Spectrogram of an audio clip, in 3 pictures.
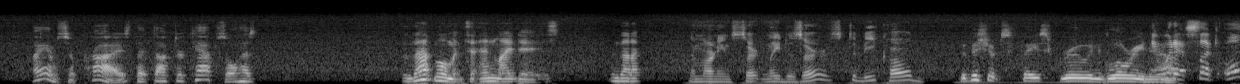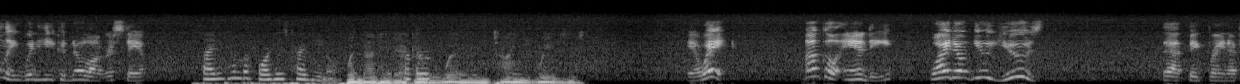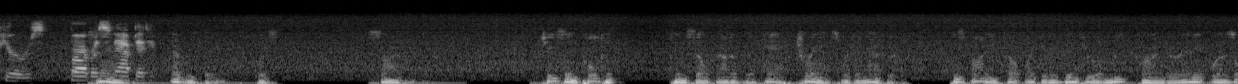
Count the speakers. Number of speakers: seven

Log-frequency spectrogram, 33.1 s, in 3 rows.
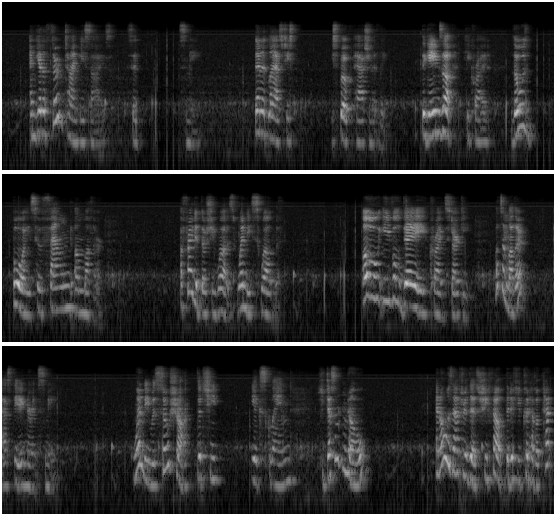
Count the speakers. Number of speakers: one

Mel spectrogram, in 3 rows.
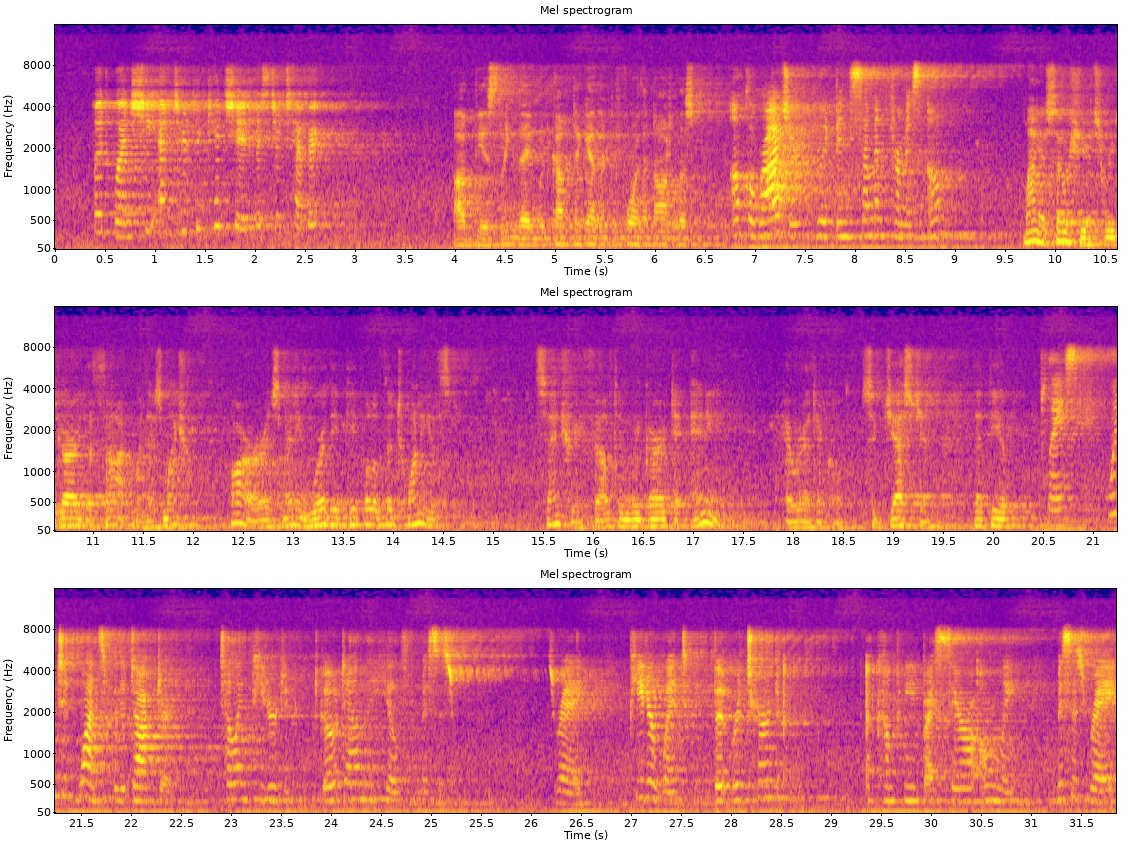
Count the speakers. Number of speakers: four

